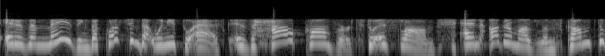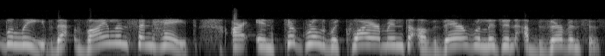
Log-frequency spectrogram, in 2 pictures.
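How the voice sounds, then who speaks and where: High-voiced woman on a tinny phone line. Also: big pitch swings, normal speed, no echo. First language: Arabic. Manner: insistent, forceful argument. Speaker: guest. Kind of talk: phone-in interview.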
